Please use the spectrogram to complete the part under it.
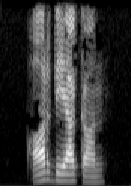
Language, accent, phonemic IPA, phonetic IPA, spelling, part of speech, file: Armenian, Eastern Armenian, /ɑɾdiɑˈkɑn/, [ɑɾdi(j)ɑkɑ́n], արդիական, adjective, Hy-արդիական.ogg
- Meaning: 1. modern, contemporary 2. relevant, topical, of current importance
